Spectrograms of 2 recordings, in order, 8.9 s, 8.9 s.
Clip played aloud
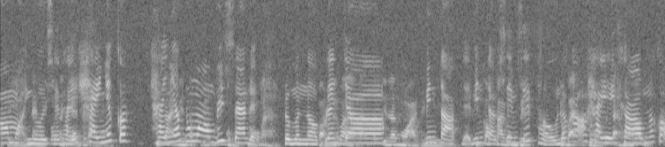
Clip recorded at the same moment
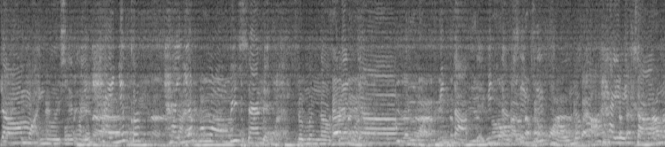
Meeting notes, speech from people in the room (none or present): present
